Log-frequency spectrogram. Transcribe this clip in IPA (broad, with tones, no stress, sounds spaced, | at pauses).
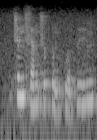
t͡s ɵ˥ n s ɐ˨˧ ŋ s ʊ˨˥ k̚ l ʊ˨˩ ŋ kʷʰ ɐ˨˩ w p yː˨˧ ŋ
